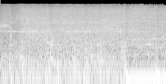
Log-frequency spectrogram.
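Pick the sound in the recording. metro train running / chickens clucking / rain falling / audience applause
metro train running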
